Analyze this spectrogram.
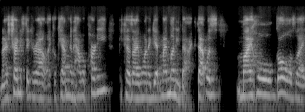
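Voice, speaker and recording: At a very fast pace, a woman with an American accent speaks at medium pitch, somewhat breathy, with fairly even intonation. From US, Idaho. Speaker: direct sales director. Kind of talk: personal business story on a panel. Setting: video call.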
